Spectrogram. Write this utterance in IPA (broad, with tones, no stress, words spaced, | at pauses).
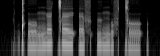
ǃʼo˨ ŋɛ˦ǀɛ˦e̯ʔɛ˨fʔɯ˦ ŋo˨fǀo˨ʔ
